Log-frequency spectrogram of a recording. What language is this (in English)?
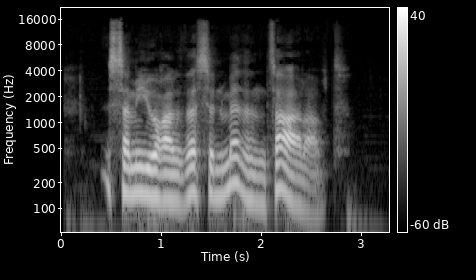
Kabyle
